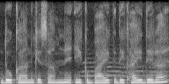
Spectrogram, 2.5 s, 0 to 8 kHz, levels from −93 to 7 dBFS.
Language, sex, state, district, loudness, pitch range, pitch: Hindi, female, Jharkhand, Deoghar, -16 LUFS, 205-210 Hz, 210 Hz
